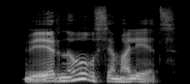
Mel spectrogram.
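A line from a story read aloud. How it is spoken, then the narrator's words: Hoarse rasp. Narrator (Russian): прохрипел он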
